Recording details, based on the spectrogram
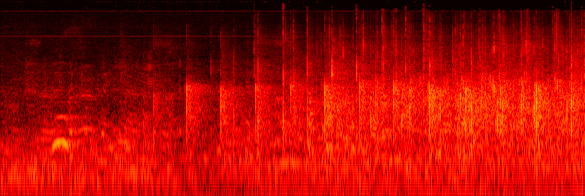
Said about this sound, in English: The youth pastor just started that clap. I love it.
